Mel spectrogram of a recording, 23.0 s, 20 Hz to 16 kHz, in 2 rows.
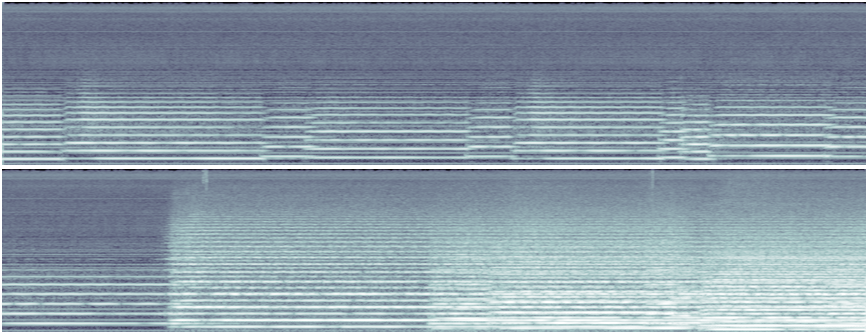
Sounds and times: Piano: 0:00.0 - 0:23.0.

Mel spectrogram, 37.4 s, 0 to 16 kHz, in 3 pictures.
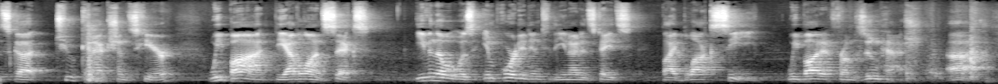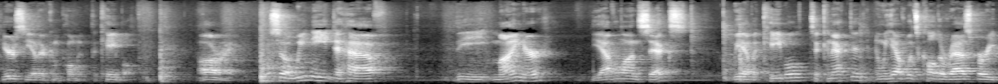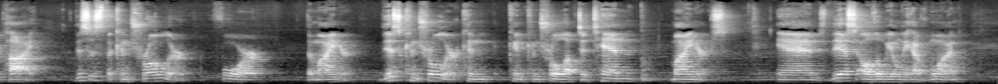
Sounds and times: Speech: 0:00.0 - 0:14.2, 0:15.0 - 0:17.4, 0:18.2 - 0:34.1, 0:34.7 - 0:37.0
Inside, small room: 0:00.0 - 0:37.4.

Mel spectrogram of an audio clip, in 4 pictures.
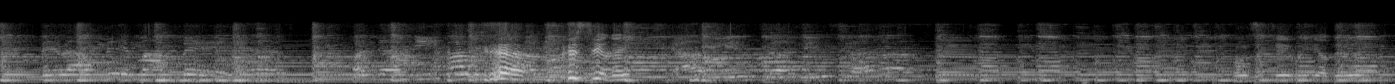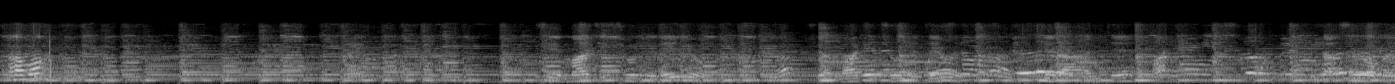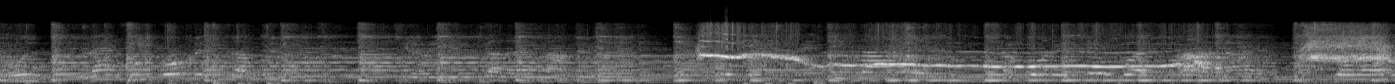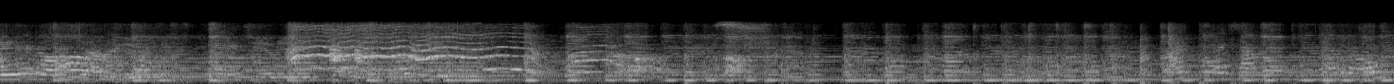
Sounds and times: Strum: 0:00.0 - 0:41.0
Acoustic guitar: 0:00.0 - 0:55.7.

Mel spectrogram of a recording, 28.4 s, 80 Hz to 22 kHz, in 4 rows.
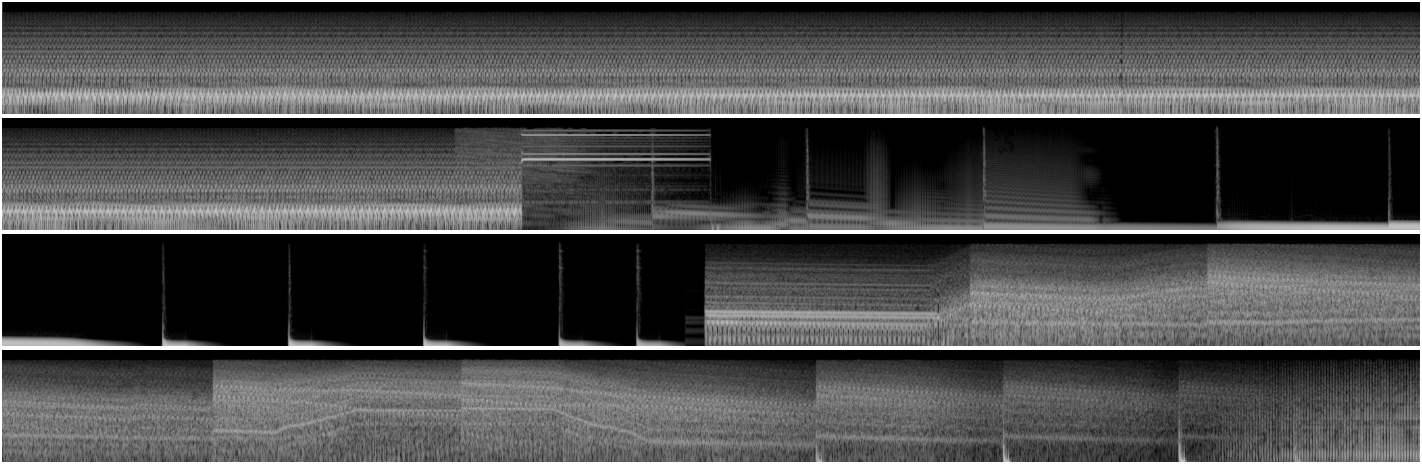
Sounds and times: Synthesizer: 0:00.0 - 0:13.4, 0:17.6 - 0:28.3.

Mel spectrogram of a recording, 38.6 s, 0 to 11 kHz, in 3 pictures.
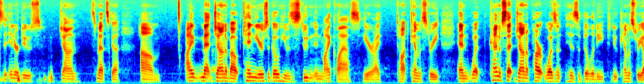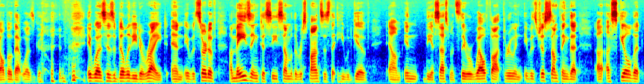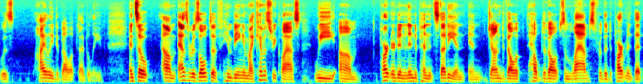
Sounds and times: Speech: 0:00.0 - 0:38.6.

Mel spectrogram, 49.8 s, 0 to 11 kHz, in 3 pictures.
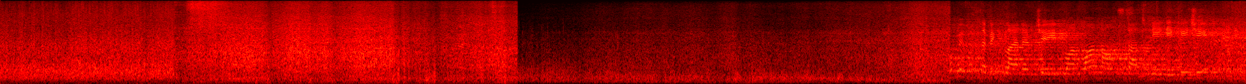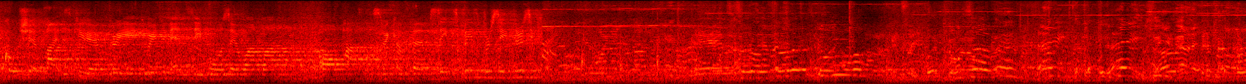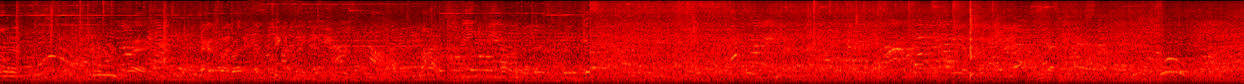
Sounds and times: Speech: 0:12.7 - 0:41.4.

